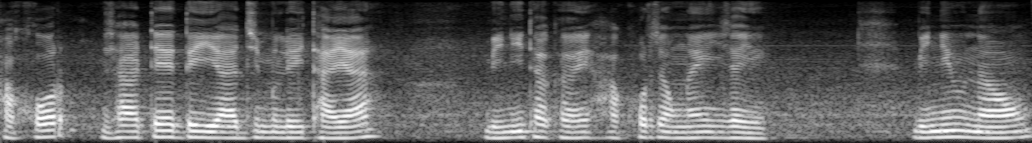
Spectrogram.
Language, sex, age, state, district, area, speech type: Bodo, male, 18-30, Assam, Kokrajhar, rural, spontaneous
